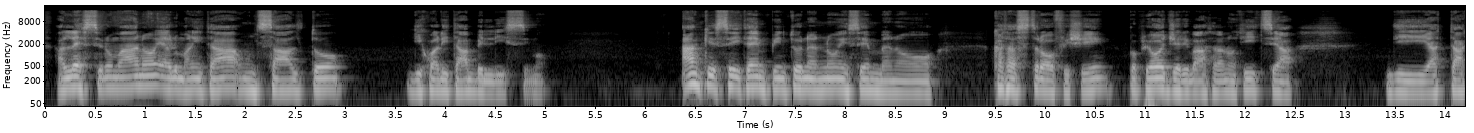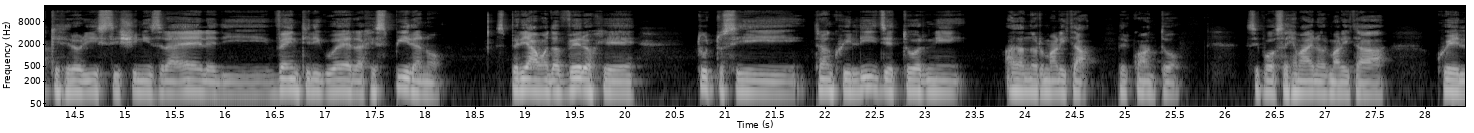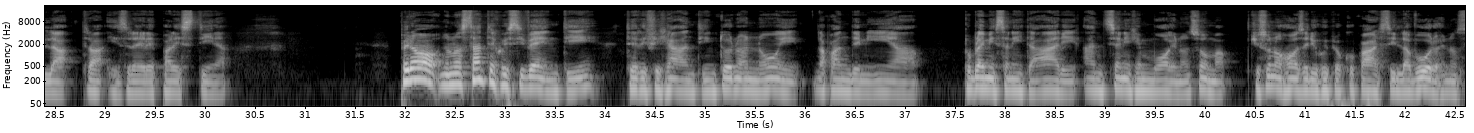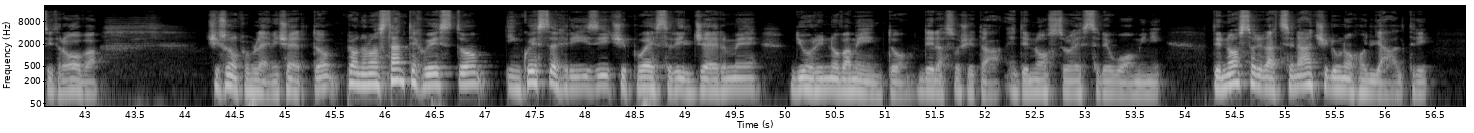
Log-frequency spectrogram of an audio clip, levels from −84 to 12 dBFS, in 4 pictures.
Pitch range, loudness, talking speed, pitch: 100-120 Hz, -21 LUFS, 125 wpm, 110 Hz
